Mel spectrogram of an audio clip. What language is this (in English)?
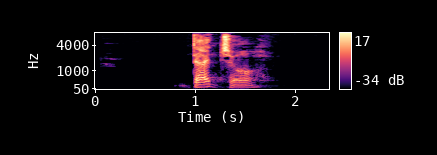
Gen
